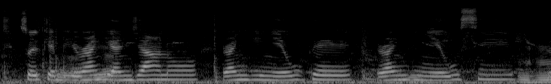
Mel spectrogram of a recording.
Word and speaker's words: njano: So yellow means is pronounced njano.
